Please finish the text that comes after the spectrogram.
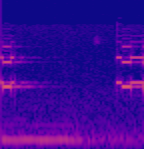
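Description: A phone in the video game Life is Strange: Before the Storm gives a brief electronic ring tone that stops and then starts again, playing over a steady low hum.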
